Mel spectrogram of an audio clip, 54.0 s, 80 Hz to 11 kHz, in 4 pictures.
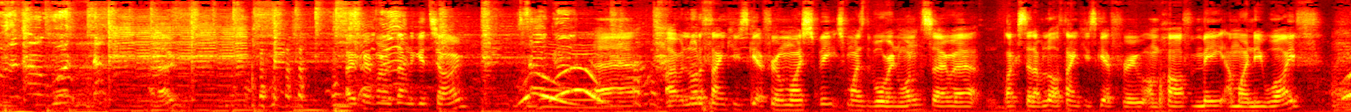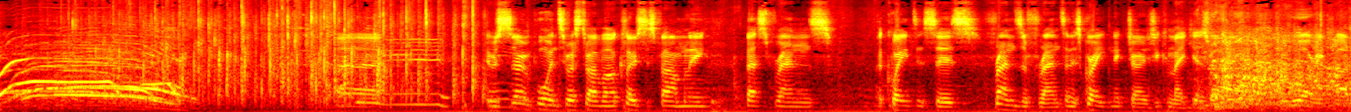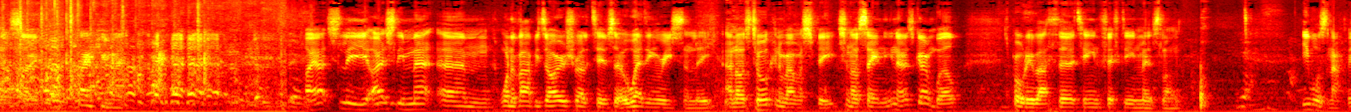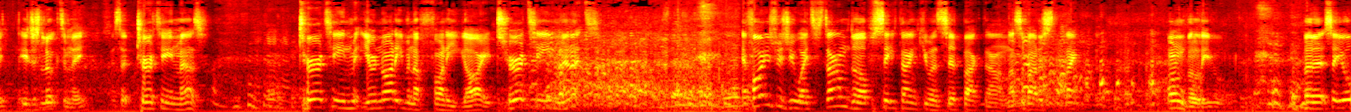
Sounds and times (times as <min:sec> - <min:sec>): Male speech, man speaking: 0:01.5 - 0:01.8, 0:03.4 - 0:13.3, 0:16.8 - 0:28.4, 0:30.1 - 0:38.9, 0:40.0 - 0:42.6, 0:43.5 - 0:46.5, 0:47.9 - 0:51.5, 0:52.2 - 0:54.0.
